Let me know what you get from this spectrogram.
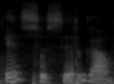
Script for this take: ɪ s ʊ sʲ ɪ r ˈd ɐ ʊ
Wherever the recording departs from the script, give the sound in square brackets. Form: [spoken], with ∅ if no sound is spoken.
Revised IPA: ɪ s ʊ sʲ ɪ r [ˈɡ] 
